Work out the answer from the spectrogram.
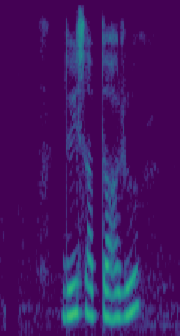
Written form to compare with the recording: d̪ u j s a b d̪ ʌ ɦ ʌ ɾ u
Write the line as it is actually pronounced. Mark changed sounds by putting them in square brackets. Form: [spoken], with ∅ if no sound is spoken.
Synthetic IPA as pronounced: d̪ u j s [ʌ] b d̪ ʌ ɦ ʌ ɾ u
